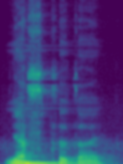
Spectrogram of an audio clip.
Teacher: ER in this word, not stressed, it's the schwa sound.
